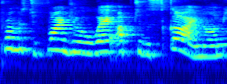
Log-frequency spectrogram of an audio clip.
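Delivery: hard-boiled, tough gangster voice. The speaker retries a character's line to Nami in the gangster voice. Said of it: "in the gangster voice?".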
